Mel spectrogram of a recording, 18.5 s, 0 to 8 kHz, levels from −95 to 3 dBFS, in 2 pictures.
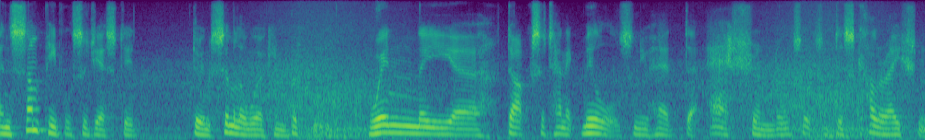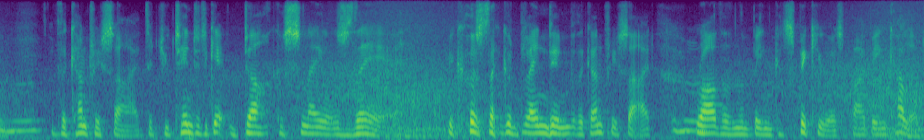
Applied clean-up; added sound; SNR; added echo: none; Traffic noise, roadway noise / Car; 14 dB; none.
